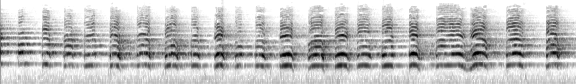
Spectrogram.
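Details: Pet cockatoo giving a rapid run of harsh, honking, harmonic-rich squawks, about twenty short notes jostling one after another in quick succession.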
